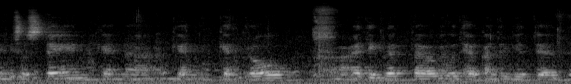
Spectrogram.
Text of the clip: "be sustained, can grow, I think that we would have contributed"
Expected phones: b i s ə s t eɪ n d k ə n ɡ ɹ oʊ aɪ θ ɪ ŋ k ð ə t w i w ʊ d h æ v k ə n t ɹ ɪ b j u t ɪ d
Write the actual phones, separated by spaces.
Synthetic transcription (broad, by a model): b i s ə s t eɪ n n k ə n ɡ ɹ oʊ aɪ t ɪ ŋ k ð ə t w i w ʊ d h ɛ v k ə n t ɹ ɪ b j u t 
